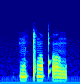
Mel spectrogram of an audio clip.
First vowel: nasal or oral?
nasal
